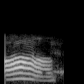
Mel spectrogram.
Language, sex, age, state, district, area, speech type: Assamese, female, 45-60, Assam, Kamrup Metropolitan, urban, conversation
